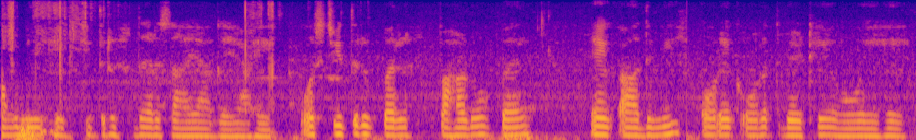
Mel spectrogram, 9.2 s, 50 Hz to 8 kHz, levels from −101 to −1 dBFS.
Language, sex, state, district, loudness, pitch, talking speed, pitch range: Hindi, female, Maharashtra, Chandrapur, -25 LUFS, 160 Hz, 120 wpm, 140-165 Hz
